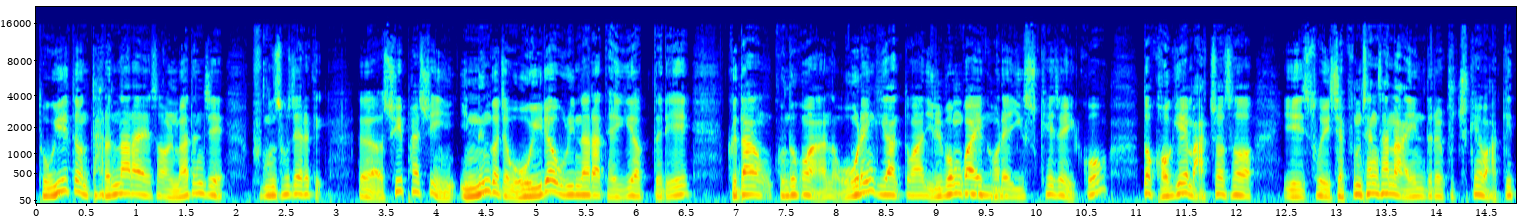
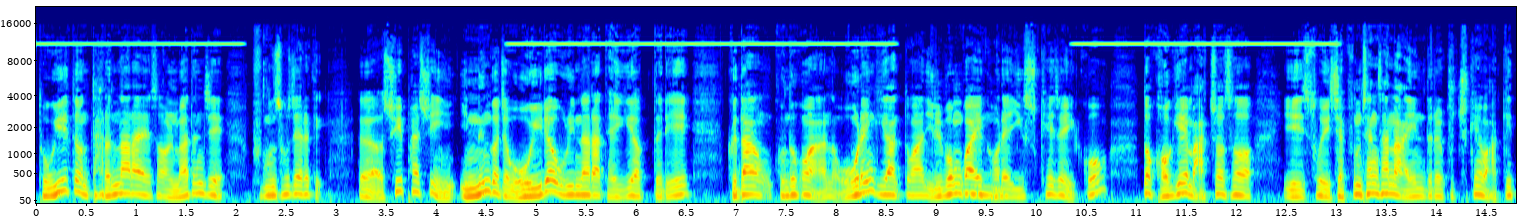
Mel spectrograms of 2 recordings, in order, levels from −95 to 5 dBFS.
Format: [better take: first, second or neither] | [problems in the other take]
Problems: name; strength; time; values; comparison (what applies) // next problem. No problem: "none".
first | high-pitched whine; loud; until 2 s, from 4.5 to 8.5 s and from 10 to 13 s; 11 kHz, 9 dB below the speech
